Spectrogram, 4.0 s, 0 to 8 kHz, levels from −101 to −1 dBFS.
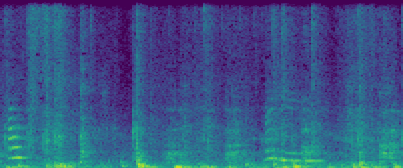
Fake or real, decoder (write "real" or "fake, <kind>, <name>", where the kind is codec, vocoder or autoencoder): real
